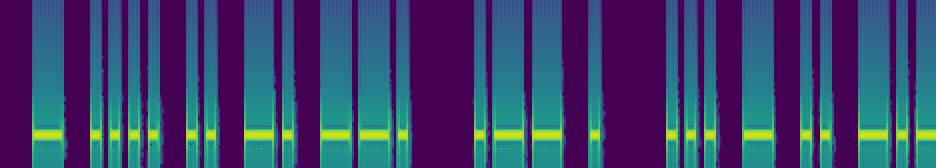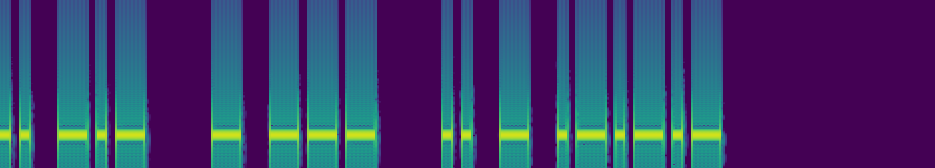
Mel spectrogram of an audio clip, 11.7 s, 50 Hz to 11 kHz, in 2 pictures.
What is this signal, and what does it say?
Morse code, heard as a keyed tone, about 20 wpm, 700 Hz. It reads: THING WE STICK TO IT.
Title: Sentences from Top 1200 Words 20wpm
